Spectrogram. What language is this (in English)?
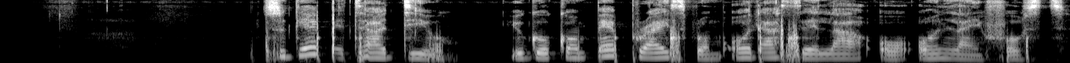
Nigerian Pidgin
